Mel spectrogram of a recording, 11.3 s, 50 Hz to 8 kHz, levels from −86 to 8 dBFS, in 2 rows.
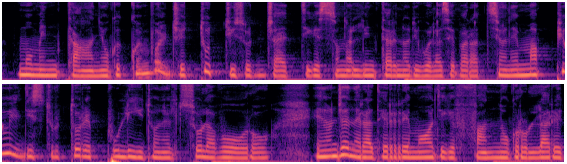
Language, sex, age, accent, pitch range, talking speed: Italian, female, 30-49, native, 160-185 Hz, 150 wpm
